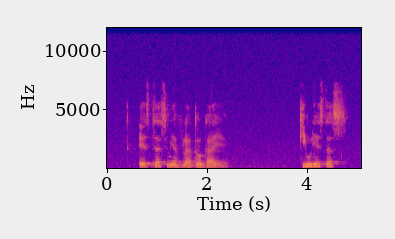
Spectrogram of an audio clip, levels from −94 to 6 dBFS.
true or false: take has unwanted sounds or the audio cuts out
false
